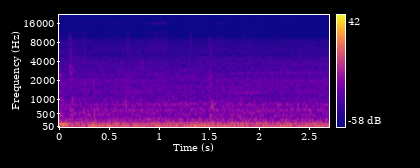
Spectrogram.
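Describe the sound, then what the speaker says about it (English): A 2014 Jeep Wrangler Unlimited Sahara drives along, a steady low engine and road rumble heard from inside the cabin. "I'm going to be driving this 2014 Jeep Wrangler"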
